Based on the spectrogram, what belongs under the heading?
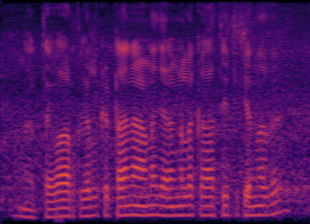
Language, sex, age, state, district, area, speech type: Malayalam, male, 45-60, Kerala, Kottayam, urban, spontaneous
